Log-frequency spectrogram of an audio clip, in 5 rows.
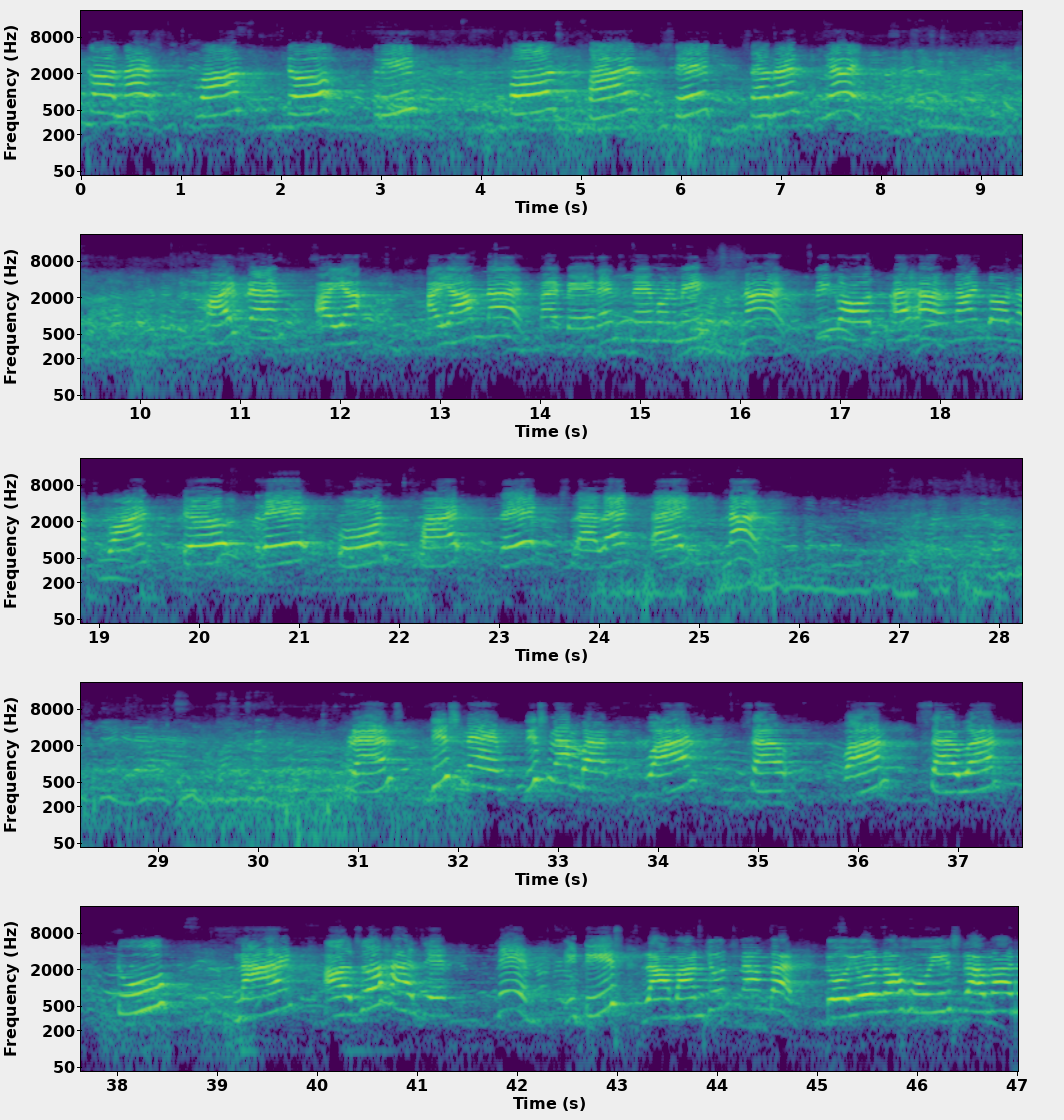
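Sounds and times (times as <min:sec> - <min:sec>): child speaking into a microphone: 0:00.0 - 0:09.1, 0:10.4 - 0:47.0
background chatter: 0:00.0 - 0:47.0
lower voice: 0:23.7 - 0:30.9.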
